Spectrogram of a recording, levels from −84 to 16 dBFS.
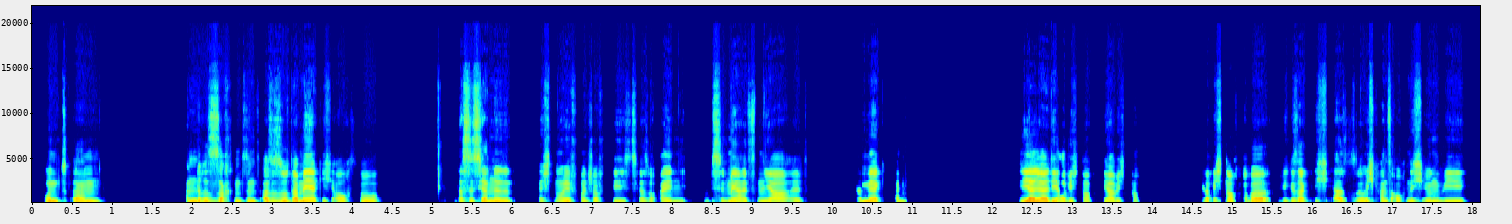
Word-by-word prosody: Und, 110 0 +1
ähm 105 0 +2 1.1
andere 155 +1 +2
Sachen 120 +4 -1
sind 130 +1 -4
also 115 +1 +3
so, 125 +2 +2
da 130 +1 +5
merke 135 +3 +5
ich 155 - -10
auch 115 - -2
so 120 -1 -2 0.9
das 105 -1 -1
ist 135 -1 +1
ja 120 - +4
'ne 100 -3 +2 0.3
recht 90 0 -6
neue 90 +4 0
Freundschaft, 115 +3 -6
die 90 -2 -3
ist 85 0 -12
ja 85 - -4
so 85 - -9
ein 90 0 -1 0.2
bisschen 95 - -6
mehr 95 0 +4
als 95 - -2
Jahr 95 +2 +1
alt. 120 +1 -6 0.6
Da - - -6
merke 110 +5 +4
ich - - -47
einfach 120 0 -4 1.4
Ja, 120 +2 +9
ja, 130 -1 +9
die 110 -4 +3
habe 100 0 0
ich 95 - -7
noch, 85 -1 -4
die 95 - -3
habe 95 0 +2
ich 95 - -8
noch, 80 - -11 0.8
habe - - -2
ich 130 0 -3
noch. 130 -1 +1
Aber 105 -1 +3
wie 105 0 -10
gesagt, 115 +2 0
ich 105 -1 -9
also - - +1
so - - 0
ich - - -2
kann's 130 +1 -4
auch 110 - -4
nicht 115 -2 -2
irgendwie, 110 -1 -2
110 Hz, 190 wpm, -25 LUFS, 100-120 Hz, 1.4 s, Ja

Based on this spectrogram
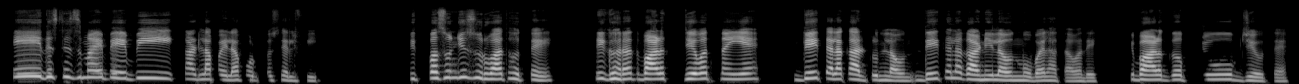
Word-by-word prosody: "हे 385 0 +3
this 350 0 -3
is 315 +1 -7
my 330 0 +1
baby," 290 -1 +2
काढला 240 -1 -2
पहिला 205 -2 -2
फोटो 195 -1 -14
सेल्फी. 175 -3 -11 1.0
तिथपासून 290 +5 -1
जी 335 +1 0
सुरुवात 260 -4 +1
होते, 210 -6 -4 0.5
ती 275 - +1
घरात 250 -1 +1
बाळ 255 0 +7 0.2
जेवत 255 +1 +4
नाहीये, 250 +1 +1 0.5
दे 280 +1 +7
त्याला 250 -1 +4
कार्टून 210 -4 +1
लावून, 175 -2 -3
दे 255 +1 +1
त्याला 295 -1 -3
गाणी 220 -2 +3
लावून 195 -1 +1
मोबाईल 180 -1 -4
हातामध्ये. 155 -2 -8
ते 225 +8 -18
बाळ 220 0 +5
गपचूप 225 +1 -5
जेवतय. 160 -3 -7
235 Hz, 150 wpm, -21 LUFS, 195-270 Hz, 1.0 s, बाळ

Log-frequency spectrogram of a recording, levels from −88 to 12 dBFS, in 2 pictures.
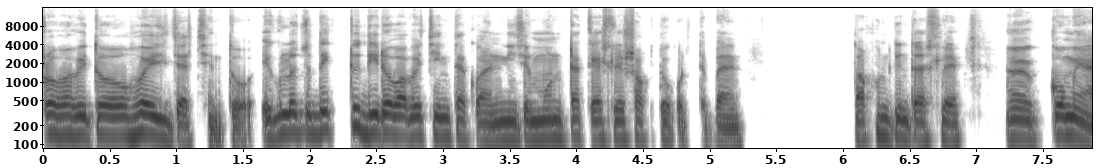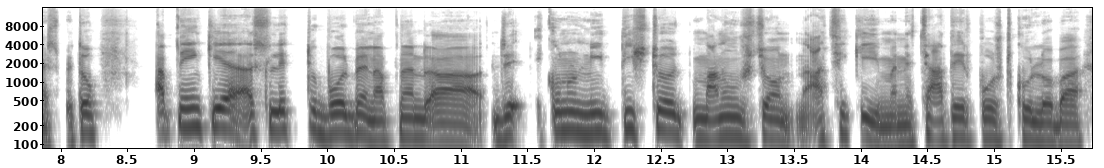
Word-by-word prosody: প্রভাবিত 140 -1 +3 0.3
হয়েই 145 -4 +5
যাচ্ছেন। - - -2
তো - - +1 0.2
এগুলো 145 +6 +3
যদি 150 +2 +1
একটু 180 - -5
দৃঢ়ভাবে 145 -3 +4
চিন্তা 130 -1 +1
করেন, 110 -1 0
নিজের 115 0 0
মনটাকে 125 0 -1
আসলে 120 0 -2
শক্ত - - -6
করতে - - -7
পারেন, 90 -2 -1 0.9
তখন 115 +4 -1
কিন্তু 125 -2 +1
আসলে 115 0 -2 0.4
অ্যাঁ 125 -1 +1 0.2
কমে 140 -3 +4
আসবে। - - -8
তো 155 - +5 0.5
আপনি 190 - 0 0.2
কি 190 - +3 0.3
আসলে 165 +2 +1
একটু 175 +1 -7
বলবেন, 150 -2 +3
আপনার 130 +3 -1 0.2
আ - - +2 0.4
যে, 140 - +3 0.3
কোন 165 0 +2 0.2
নির্দিষ্ট 160 +2 0 0.4
মানুষজন 130 0 0 0.3
আছে - - -4
কি? 135 - +1
মানে 100 +1 -1
চাঁদের 120 +3 0
পোস্টগুলো, 120 -1 -1
বা 105 - +2
130 Hz, 150 wpm, -19 LUFS, 120-150 Hz, 0.9 s, হয়েই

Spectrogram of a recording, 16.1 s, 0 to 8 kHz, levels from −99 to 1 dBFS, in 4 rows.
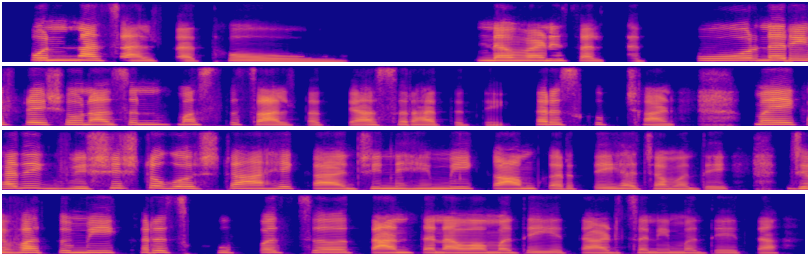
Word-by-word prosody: पुन्हा 275 -1 +7
चालतात 190 -6 -1 0.2
हो. 205 - -4 1.2
नव्याने 220 0 +3
चालतात, 180 -4 -5 0.3
पूर्ण 270 +3 0
रिफ्रेश 260 -2 +3
होऊन 245 -2 +1
अजून 245 +3 +1
मस्त 225 +1 -2
चालतात 180 -3 +2
ते. - - -4
असं 185 +2 0
राहतं 175 -4 -4
ते. 155 - -18 0.2
खरंच 225 -1 +1
खूप 230 - -15 0.2
छान. 170 -4 -1 0.4
मग 265 - +4
एखादी 270 +3 +5
विशिष्ट 265 +7 0
गोष्ट 245 +1 -1
आहे 230 0 +3
का, 205 -4 +1
जी 220 +3 -4
नेहमी 215 +1 -1
काम 205 0 +3
करते 195 0 -4
ह्याच्यामध्ये? 180 -3 -5 0.3
जेव्हा 225 +3 +3
तुम्ही 235 0 +1
खरंच 235 0 -2
खूपच 225 +1 -7
अ, 220 -1 -1
ताण-तणावामध्ये 195 -1 +2
येता, 185 0 -4
अडचणीमध्ये 180 0 -7
येता. 175 0 -8
215 Hz, 140 wpm, -27 LUFS, 190-235 Hz, 1.2 s, पुन्हा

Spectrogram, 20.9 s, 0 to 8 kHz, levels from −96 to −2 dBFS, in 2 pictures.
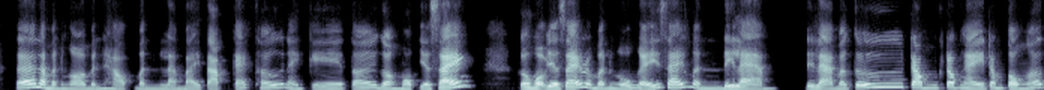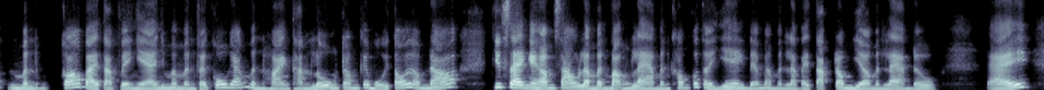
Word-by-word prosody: thế 270 +6 +6
là 285 - +5
mình 195 -4 -1
ngồi 175 -1 -2
mình 175 0 -6
học, 160 -5 -4
mình 165 -1 -8
làm 160 -1 -6
bài 155 0 -4
tập 145 -1 +2
các 225 +5 -4
thứ 245 +5 -1
này 180 -5 -6
kia 190 +3 -4
tới 225 +5 -1
gần 190 -5 -1
1:00 175 +1 -1
sáng, 215 - +8 0.6
gần 210 +1 +4
1:00 200 -1 +6
sáng, 220 +8 +5
rồi 300 -4 +1
mình 195 -1 -1
ngủ 185 +3 0
nghỉ 215 +2 +2
sáng 275 +5 +3
mình 185 -8 -4
đi 205 +2 +4
làm. 180 -4 +2 0.3
Đi 210 +1 -1
làm 185 -4 +3
mà 190 0 -2
cứ 310 - +1
trong 240 -1 +3
trong 240 0 +2
ngày 190 -4 +1
trong 230 0 -2
tuần 195 -2 +2
á 255 +6 0
mình 210 -2 -3 0.3
có 275 +4 +2
bài 205 -9 +2
tập 185 -1 -4
về 190 0 -1
nhà 185 0 -2
nhưng 205 +2 -3
mà 215 - -2
mình 185 -2 -5
phải 190 +2 -3
cố 270 +6 -1
gắng 275 +2 -4
mình 210 -6 -4
hoàn 175 -2 -4
thành 180 0 -7
luôn 225 +3 0
trong 220 -1 -5
cái 260 +3 -3
buổi 180 0 -3
tối 250 +6 -1
hôm 230 -5 -3
đó, 265 +10 0 0.3
chứ 300 - +1
sang 265 -5 +6
ngày 215 -2 +3
hôm 210 +3 +2
sau 230 -1 0
là 215 -1 +3
mình 190 -1 -3
bận 195 +3 -1
làm 180 -3 -1
mình 180 0 -6
không 245 +3 -7
có 315 - -2
thời 200 -11 -3
gian 210 +2 -2
để 185 - -4
mà 225 0 -5
mình 170 -2 -9
làm 175 0 -6
bài 170 - -5
tập - - -2
trong 205 -1 -1
giờ 175 -3 0
mình 170 0 -7
làm 165 -1 -3
được. 160 -2 -5 0.5
Đấy, 215 - +2
200 Hz, 250 wpm, -23 LUFS, 180-235 Hz, 0.6 s, sáng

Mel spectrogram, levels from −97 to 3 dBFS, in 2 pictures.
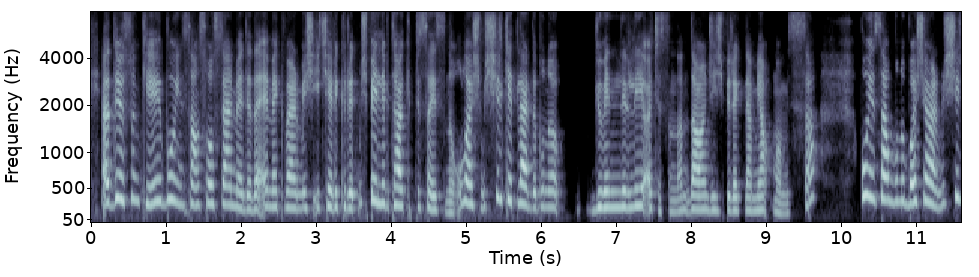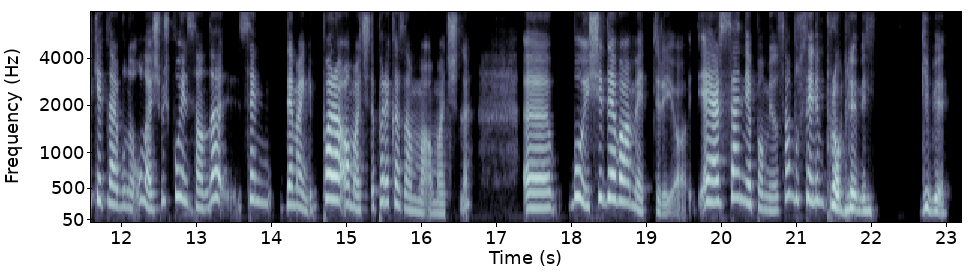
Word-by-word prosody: Ya, 285 +3 +4
diyorsun 340 -1 +2
ki, 290 +1 -1
bu 335 0 +2
insan 265 -2 -1
sosyal 265 0 0
medyada 205 -4 0
emek 230 0 -1
vermiş, 215 -1 0
içerik 220 +1 -2
üretmiş, 215 +6 -2
belli 285 -4 +3
bir 245 - -12
takipçi 245 -3 +1
sayısına 190 -9 -2
ulaşmış, 270 -7 0
şirketler 310 - +2
de 215 0 -4
buna 225 -2 -4 0.4
güvenilirliği 225 +4 0
açısından, 180 -2 -6
daha 195 -1 +5
önce 190 -1 -5
hiçbir 185 +1 -5
reklam 185 -1 -2
yapmamışsa, 165 - -4 0.6
bu 390 +1 +5
insan 335 -3 +3
bunu 310 -2 -4
başarmış, 280 -3 +3
şirketler 320 -8 -1
buna 225 -3 -7
ulaşmış, 320 +2 -3
bu 390 -1 +1
insan 230 -10 -3
da 345 -2 +3 0.2
senin 310 -5 -4 0.2
demen 240 -7 +1
gibi 195 +3 -13
para 335 +5 +8
amaçlı, 210 -4 -1
para 300 -1 -1
kazanma 200 - -4
amaçlı, 140 0 -8 0.7
ııı, 215 0 +3
bu 360 +6 +3
işi 335 +9 -1
devam 315 - +5
ettiriyor. 190 +7 -7 0.2
Eğer 300 -1 +6
sen 345 +3 0
yapamıyorsan 230 - -4
bu 355 - -3
senin 325 -4 0
problemin 200 -7 +2 0.6
gibi. 175 -9 -3
245 Hz, 145 wpm, -22 LUFS, 205-305 Hz, 0.7 s, para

